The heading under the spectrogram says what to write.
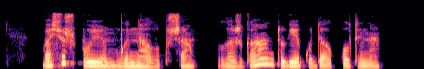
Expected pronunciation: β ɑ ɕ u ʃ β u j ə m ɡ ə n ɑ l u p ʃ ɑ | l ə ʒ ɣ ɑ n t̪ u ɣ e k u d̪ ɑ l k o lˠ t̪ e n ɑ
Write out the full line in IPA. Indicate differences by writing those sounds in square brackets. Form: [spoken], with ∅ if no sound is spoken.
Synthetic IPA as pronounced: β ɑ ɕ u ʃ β u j ə m ɡ ə n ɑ l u p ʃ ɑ | l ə ʒ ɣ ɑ n t̪ u ɣ e k u d̪ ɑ l k o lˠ t̪ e n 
